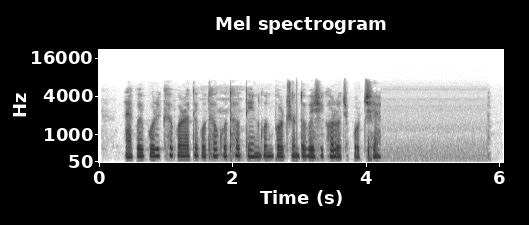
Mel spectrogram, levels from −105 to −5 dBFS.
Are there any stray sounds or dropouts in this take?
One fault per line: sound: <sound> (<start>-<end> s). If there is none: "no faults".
no faults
